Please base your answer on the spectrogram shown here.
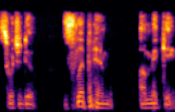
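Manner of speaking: very ominous, darkly foreboding delivery. Retelling a film scene, quoting a character's plan: imitating an ominous tone. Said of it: "he says very kinda ominously".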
